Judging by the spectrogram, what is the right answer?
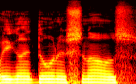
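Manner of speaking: imitated New York accent. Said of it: "he had, like, a New York accent".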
